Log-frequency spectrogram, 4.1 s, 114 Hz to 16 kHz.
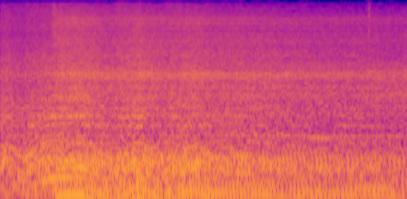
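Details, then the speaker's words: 1995 Mercedes SL500 V8, 108,000 mi, warm at idle: idles fine but revs waver and sag when accelerating instead of pulling cleanly; failed wires inside the throttle body, Fuel Safety Cutoff code present, throttle body to be rewired. "But when I apply gas and idle's fine. Well, doesn't run good."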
